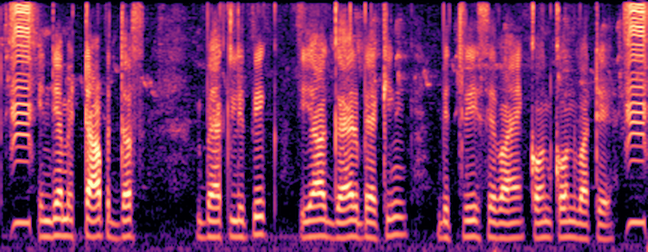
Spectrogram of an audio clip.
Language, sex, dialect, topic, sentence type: Bhojpuri, male, Northern, banking, question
